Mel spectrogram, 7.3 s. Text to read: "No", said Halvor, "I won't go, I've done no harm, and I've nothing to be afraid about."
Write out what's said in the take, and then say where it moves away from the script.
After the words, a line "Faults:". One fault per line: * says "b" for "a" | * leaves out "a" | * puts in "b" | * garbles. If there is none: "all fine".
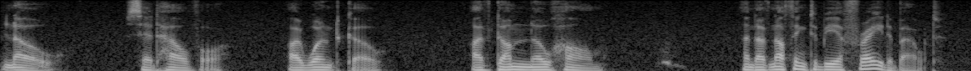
"No", said Halvor, "I won't go, I've done no harm, and I've nothing to be afraid about."
Faults:
all fine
